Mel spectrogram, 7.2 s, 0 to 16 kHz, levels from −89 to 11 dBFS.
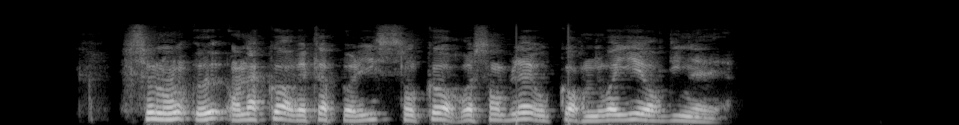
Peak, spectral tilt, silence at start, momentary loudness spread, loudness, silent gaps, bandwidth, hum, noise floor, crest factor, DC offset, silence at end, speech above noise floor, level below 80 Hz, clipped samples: -2 dBFS; -9 dB/octave; 0.95 s; 9 LU; -17 LUFS; none; 7 kHz; none; under -90 dBFS; 16 dB; under 0.1%; 1.8 s; over 74 dB; -58 dBFS; under 0.1%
